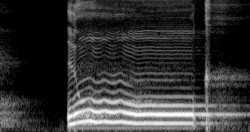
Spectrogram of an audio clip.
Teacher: Pada saat mewakafkan pada tanda qaf lam terdapat huruf kaf yang memiliki sifat hamas, maka bunyinya luk.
